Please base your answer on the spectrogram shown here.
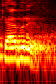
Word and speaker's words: cabaret: सबसे पहला जो वर्ड है वो है तो बेरेट, उसको पढ़ते हैं कैबरे। स्पेलिंग है CABARET, टी साइलेंट होता है और कैबरे होता है उसका प्रोनाउंसिएशन CABARET। कैबरे का मतलब है इट्स a type of series of dances.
